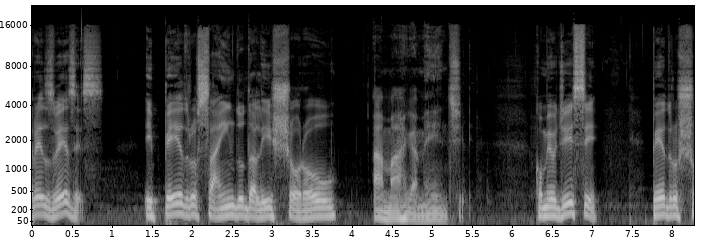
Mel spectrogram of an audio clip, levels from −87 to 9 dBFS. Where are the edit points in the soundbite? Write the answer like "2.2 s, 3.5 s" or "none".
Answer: none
